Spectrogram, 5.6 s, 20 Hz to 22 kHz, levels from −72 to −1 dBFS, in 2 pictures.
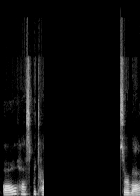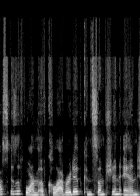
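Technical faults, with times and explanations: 0.87–2.41 s, audio dropout to a faint residue: the speech cuts out abruptly for about 1.5 s, leaving only hiss roughly 50 dB down, likely a break upstream while the input stayed live. The waveform shows a sharp-edged near-flat block; the spectrogram shows faint, even noise.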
